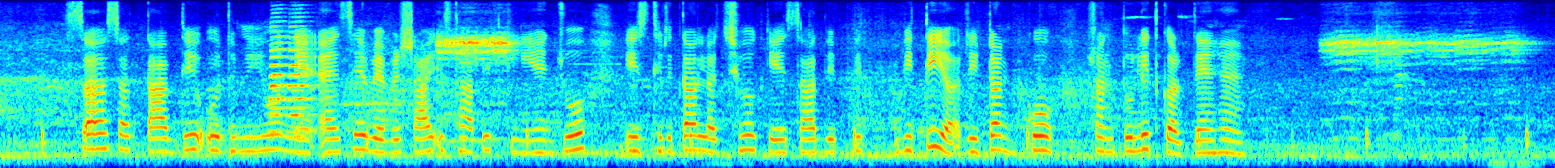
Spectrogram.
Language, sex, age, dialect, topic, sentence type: Hindi, female, 25-30, Kanauji Braj Bhasha, banking, statement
